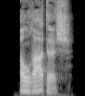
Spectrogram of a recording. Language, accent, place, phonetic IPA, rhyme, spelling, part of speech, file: German, Germany, Berlin, [aʊ̯ˈʁaːtɪʃ], -aːtɪʃ, auratisch, adjective, De-auratisch.ogg
- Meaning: auratic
